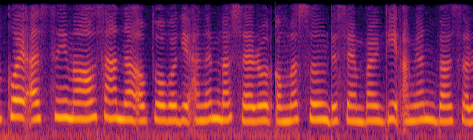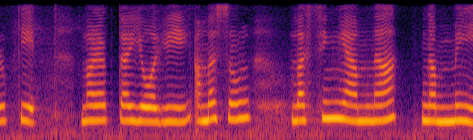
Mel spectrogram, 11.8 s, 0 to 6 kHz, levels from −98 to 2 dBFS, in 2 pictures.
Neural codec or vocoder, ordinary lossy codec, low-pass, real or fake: codec, 16 kHz, 0.5 kbps, FunCodec, trained on Chinese and English, 25 frames a second; AAC, 32 kbps; 5.4 kHz; fake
